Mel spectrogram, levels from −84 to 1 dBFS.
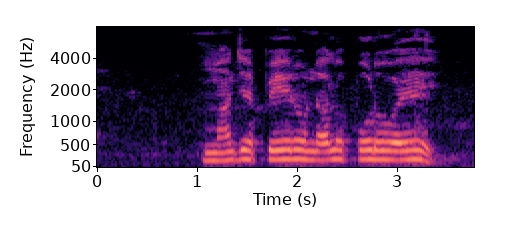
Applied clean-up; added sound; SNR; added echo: none; none; none; none.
